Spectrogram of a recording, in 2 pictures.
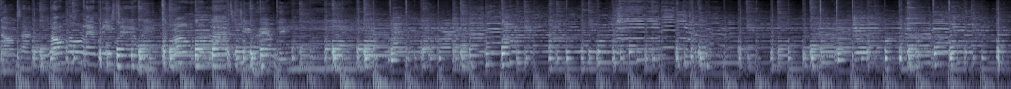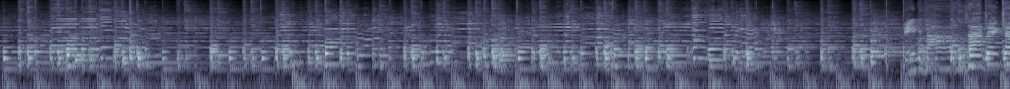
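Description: Instrumental break of an old-time string-band song: banjo and fiddle playing over a steady, even beat, with no singing.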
